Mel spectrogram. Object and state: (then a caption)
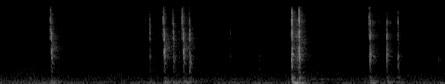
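Mechanical keyboard with metal frame and round plastic keycaps. A Qwerkywriter typewriter-style mechanical keyboard with a black metal body and round plastic keycaps is typed on slowly with the fingertips. About ten sparse, bright key clicks sound in small clusters, each dying out almost instantly over a quiet background.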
